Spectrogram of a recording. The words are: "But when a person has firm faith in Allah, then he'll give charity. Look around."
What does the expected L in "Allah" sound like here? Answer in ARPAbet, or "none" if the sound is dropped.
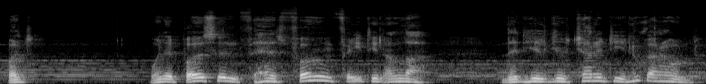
L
